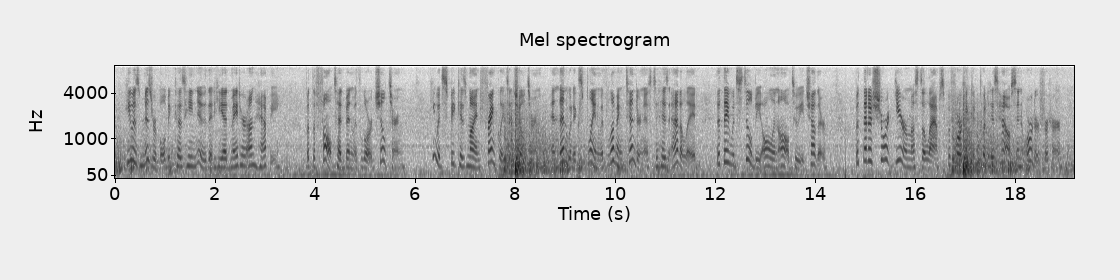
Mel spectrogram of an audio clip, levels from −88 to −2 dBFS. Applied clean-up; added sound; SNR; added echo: none; Thunder / Rain; 3 dB; none.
